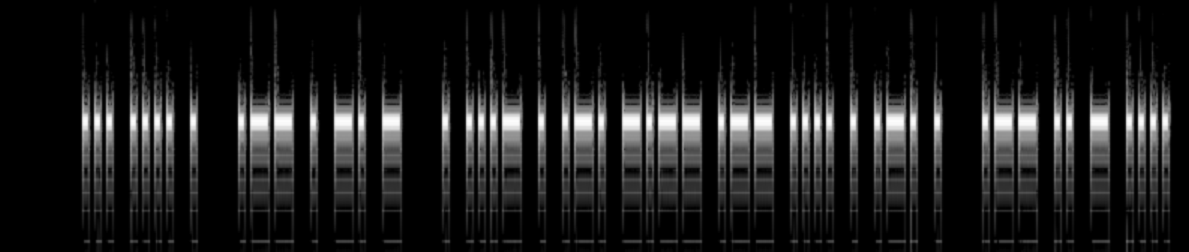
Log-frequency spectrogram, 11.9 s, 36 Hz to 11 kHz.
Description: Morse code, heard as a keyed tone, about 21 wpm, 700 Hz. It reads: SHE WENT EVERYWHERE WITH
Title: Sentences from Top 1600 Words 20wpm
